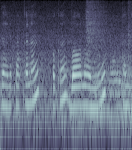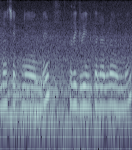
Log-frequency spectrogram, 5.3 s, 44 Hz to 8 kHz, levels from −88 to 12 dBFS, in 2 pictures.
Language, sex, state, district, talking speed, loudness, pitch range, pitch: Telugu, female, Telangana, Mahabubabad, 145 wpm, -18 LUFS, 195-210 Hz, 205 Hz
